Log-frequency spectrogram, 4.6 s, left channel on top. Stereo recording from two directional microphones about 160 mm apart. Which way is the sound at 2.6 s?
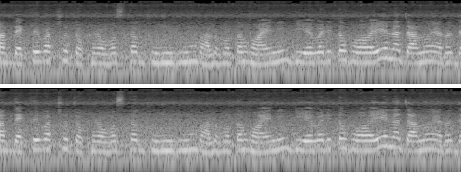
15° right (ahead or behind).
